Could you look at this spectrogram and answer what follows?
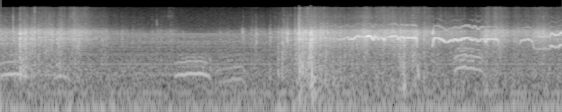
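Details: Long-eared owl defending its nest against another long-eared owl, filmed on a live nest cam. High, thin squealing whistles, some bending up and down, mix with a few lower hoots and bursts of wing flapping.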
